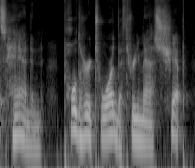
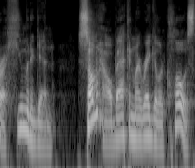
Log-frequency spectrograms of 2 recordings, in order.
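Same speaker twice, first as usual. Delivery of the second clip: ordinary delivery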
